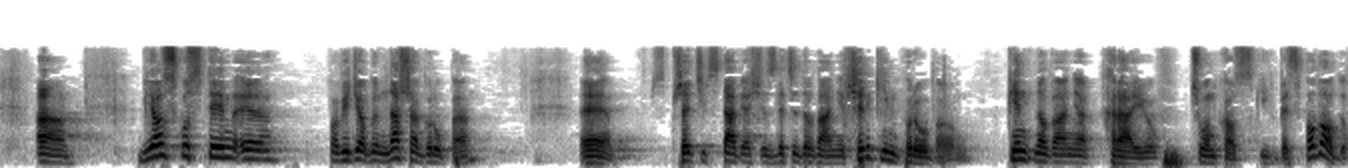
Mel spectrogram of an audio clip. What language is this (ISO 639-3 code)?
pol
